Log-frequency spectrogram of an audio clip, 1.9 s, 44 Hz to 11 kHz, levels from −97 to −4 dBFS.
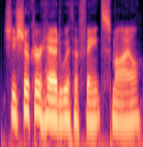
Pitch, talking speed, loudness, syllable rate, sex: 130 Hz, 250 wpm, -15 LUFS, 5.0 syllables/s, male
